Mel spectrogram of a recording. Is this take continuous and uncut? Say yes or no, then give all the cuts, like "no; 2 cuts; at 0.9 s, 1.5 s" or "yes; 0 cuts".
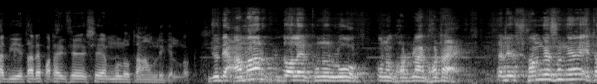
no; 1 cut; at 1.9 s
